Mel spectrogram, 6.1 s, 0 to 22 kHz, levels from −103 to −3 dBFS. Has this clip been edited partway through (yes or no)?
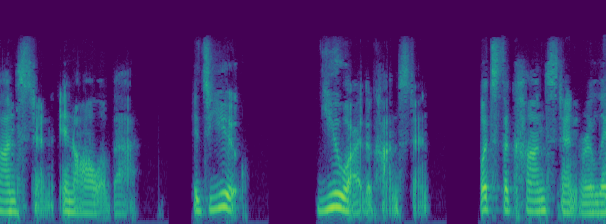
no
